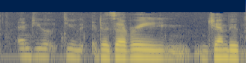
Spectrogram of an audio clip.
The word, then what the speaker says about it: djembe: And can you pronounce it again? A djembe? – Djembe. – A djembe? – Yes.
